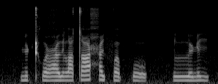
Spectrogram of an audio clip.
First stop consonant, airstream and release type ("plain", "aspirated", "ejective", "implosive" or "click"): aspirated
